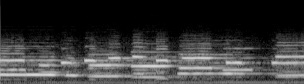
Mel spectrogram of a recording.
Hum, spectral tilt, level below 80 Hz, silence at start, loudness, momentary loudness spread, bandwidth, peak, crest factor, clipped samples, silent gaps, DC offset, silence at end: 50 Hz at -45 dBFS; -6.5 dB/octave; -48 dBFS; 0 s; -15 LUFS; 5 LU; 5.8 kHz; -4 dBFS; 10 dB; under 0.1%; none; under 0.1%; 0 s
